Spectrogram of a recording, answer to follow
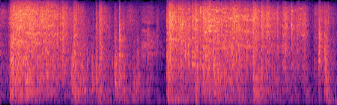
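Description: Crashing and breaking noise with glass shattering, a long clatter of smashing objects. It drops briefly about two seconds in, then a second burst follows.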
